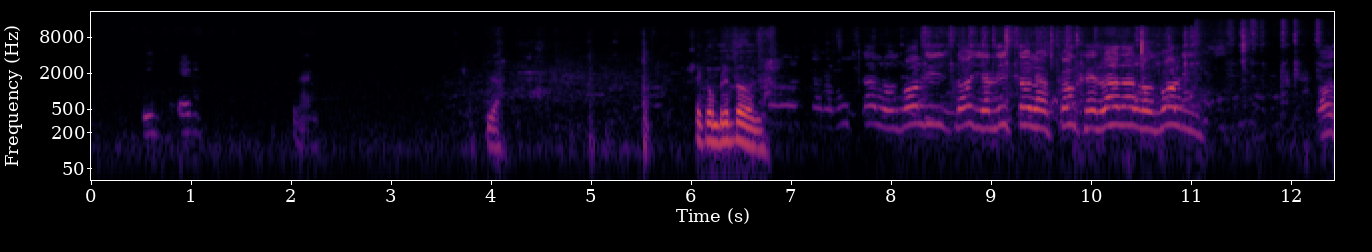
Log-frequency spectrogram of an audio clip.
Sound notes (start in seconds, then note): 0.3 woman 1 speaking in foreign language; 6.0 speaking in foreign language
